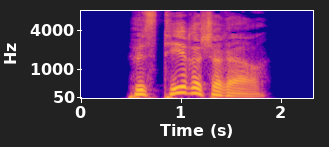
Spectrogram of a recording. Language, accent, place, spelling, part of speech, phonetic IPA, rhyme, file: German, Germany, Berlin, hysterischerer, adjective, [hʏsˈteːʁɪʃəʁɐ], -eːʁɪʃəʁɐ, De-hysterischerer.ogg
- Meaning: inflection of hysterisch: 1. strong/mixed nominative masculine singular comparative degree 2. strong genitive/dative feminine singular comparative degree 3. strong genitive plural comparative degree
